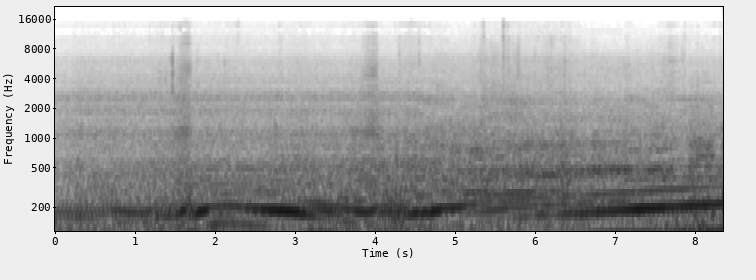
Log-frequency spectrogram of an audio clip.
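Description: BMW E36 convertible's engine heard from inside the cabin, pulling away and accelerating. The pitch rises, drops briefly at a gear change about three seconds in, then climbs again.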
